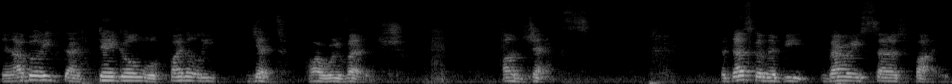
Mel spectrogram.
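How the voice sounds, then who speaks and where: A man with a Filipino accent talking through his fan theories in a halting, hesitant way, with many fillers. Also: a little high, warm tone, reverberant, rough recording. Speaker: fan commentator. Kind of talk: casual theory talk.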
